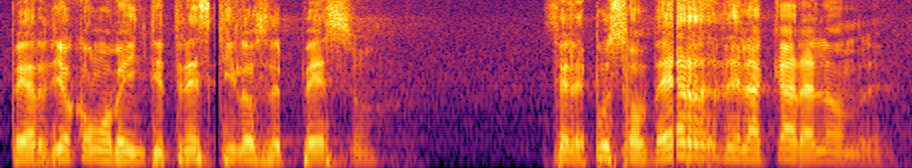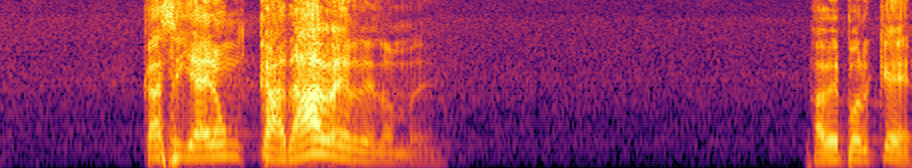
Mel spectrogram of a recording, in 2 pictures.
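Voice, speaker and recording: A man with a Mexican accent preaching a sermon, telling dramatic stories and rising to shouted exhortation. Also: a little high, vocal fry. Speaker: pastor. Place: church auditorium. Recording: long church-hall reverb.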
